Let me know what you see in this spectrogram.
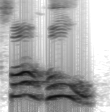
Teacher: O O no final, ele tem o som de U.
